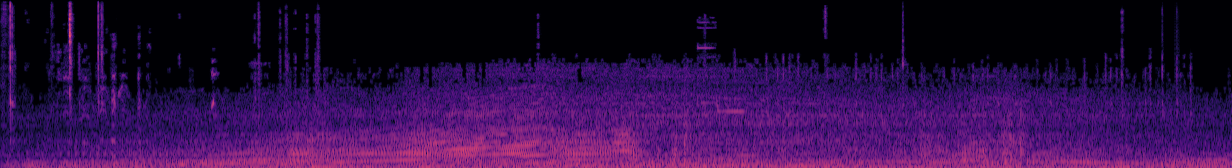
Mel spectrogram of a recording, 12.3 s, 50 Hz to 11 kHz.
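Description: Mercedes-Benz W218 CLS63 S AMG's twin-turbo V8, remapped to about 710 hp and heard from inside the cabin, pulling hard under full throttle and climbing steadily in pitch through a shift from second to third. About six seconds in it breaks off and the note falls away as the car slows.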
